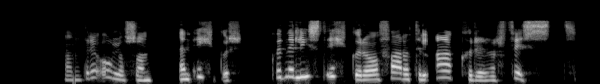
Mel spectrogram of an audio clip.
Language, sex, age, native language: Icelandic, female, 30-39, Icelandic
